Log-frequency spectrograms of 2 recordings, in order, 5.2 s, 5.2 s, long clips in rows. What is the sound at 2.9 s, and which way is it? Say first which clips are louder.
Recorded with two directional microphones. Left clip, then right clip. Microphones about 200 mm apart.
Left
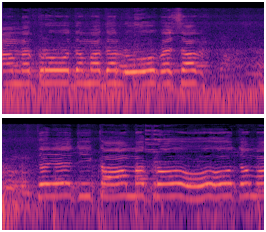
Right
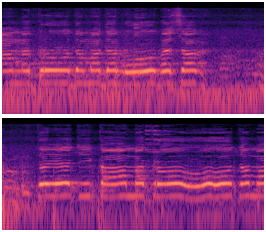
Music: right 6 dB; 10° left (ahead or behind).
